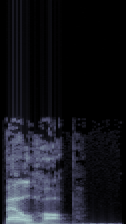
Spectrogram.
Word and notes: bellhop: anglais

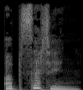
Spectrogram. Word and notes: upsetting: anglais

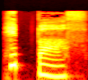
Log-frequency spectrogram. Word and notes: hip bath: anglais

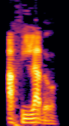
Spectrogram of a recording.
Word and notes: afilado: espagnol

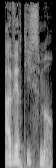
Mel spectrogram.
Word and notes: avertissement: francais

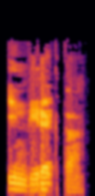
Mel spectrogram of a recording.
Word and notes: indirecto: espagnol

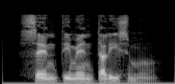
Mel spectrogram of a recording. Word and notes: sentimentalismo: espagnol

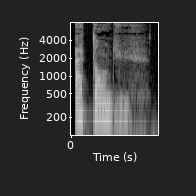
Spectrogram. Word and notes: attendu: francais

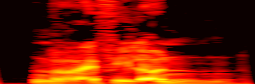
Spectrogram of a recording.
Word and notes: refilón: espagnol

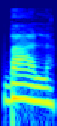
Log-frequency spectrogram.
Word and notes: balle: francais

